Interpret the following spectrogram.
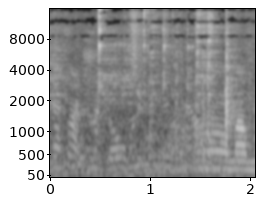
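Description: Dishes, glasses and cutlery clinking on a table during a meal, with a few sharp clinks, more near the end, under people talking.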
